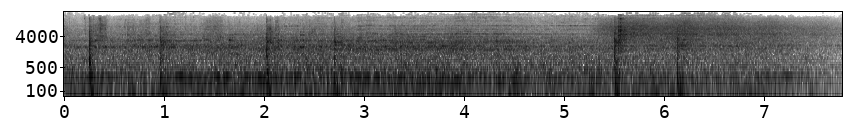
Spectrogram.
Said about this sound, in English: you can hear the whistle and the clatter of a ghost train that is passing through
